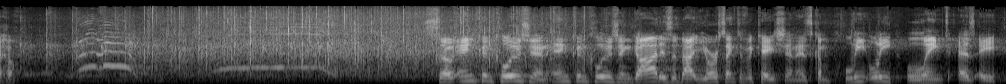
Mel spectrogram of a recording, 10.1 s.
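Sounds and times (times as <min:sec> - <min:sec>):
speech: 0:00.0 - 0:00.4, 0:04.4 - 0:10.0
applause: 0:00.0 - 0:06.4
audience cheering: 0:00.3 - 0:06.2.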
